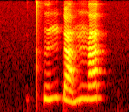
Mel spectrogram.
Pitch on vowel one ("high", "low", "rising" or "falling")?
rising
